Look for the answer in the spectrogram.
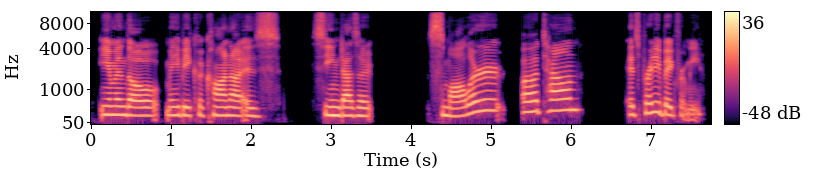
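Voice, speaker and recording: A teenage exchange student from Norway, chatting in an easygoing way in a casual podcast interview. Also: female voice, on the high side, clean tone, no echo, clean studio sound. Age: teens.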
